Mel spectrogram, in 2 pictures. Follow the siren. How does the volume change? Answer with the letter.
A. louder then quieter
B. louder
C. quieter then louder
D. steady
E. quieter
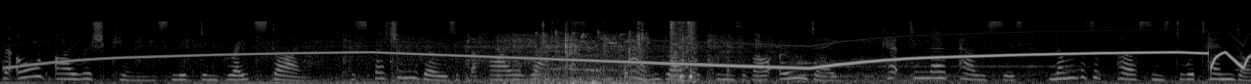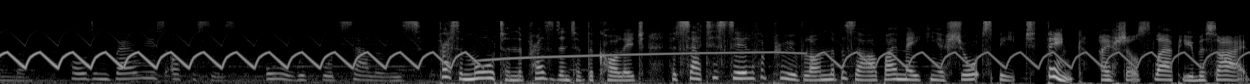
A.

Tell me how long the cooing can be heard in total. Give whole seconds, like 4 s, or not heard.
2 s.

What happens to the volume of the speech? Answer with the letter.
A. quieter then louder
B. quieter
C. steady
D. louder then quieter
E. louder
E.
